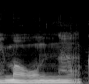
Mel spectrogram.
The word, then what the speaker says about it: Mawn: che si scrive M-A-W-N, Moon, così.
